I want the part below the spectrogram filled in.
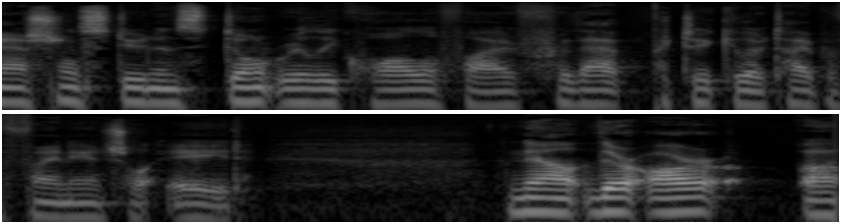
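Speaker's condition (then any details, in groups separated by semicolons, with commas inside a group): No condition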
